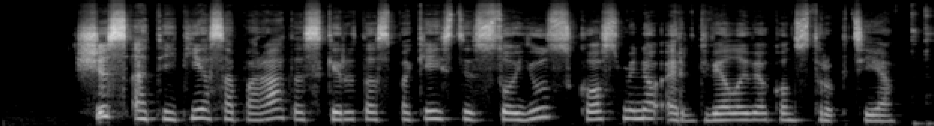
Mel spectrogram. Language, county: Lithuanian, Vilnius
